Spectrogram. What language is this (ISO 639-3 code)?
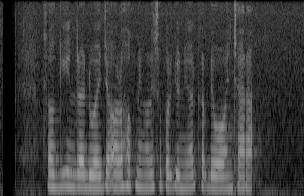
sun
